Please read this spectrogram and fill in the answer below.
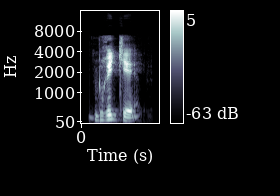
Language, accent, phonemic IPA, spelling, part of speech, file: French, France, /bʁi.kɛ/, briquets, noun, LL-Q150 (fra)-briquets.wav
- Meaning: plural of briquet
